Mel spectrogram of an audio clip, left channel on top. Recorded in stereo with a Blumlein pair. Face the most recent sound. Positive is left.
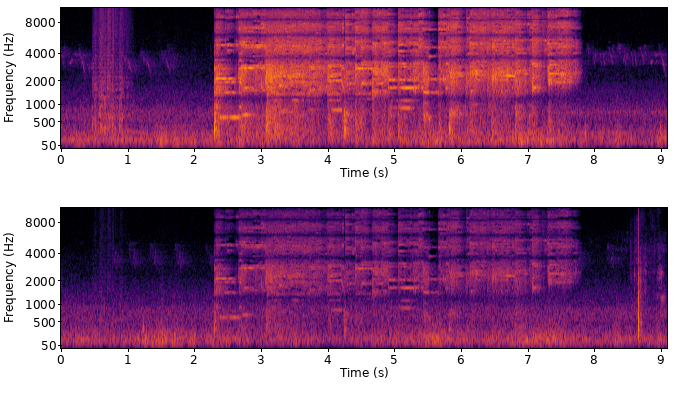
turn(degrees=35)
